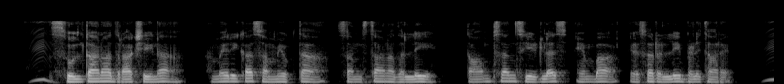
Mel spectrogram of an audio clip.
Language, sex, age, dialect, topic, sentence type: Kannada, male, 18-24, Mysore Kannada, agriculture, statement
